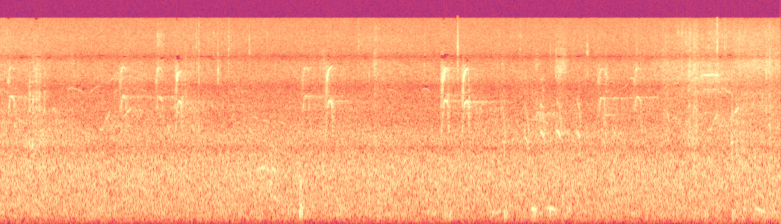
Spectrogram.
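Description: Small birds chirping: short, high, falling chirps repeated many times over a steady outdoor background hiss.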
